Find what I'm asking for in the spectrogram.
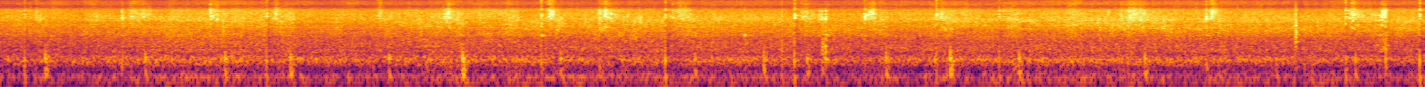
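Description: Fried prawns and bitter gourd being tossed in a frying pan with spices, a loud continuous sizzle with faint scraping of stirring throughout, no voices.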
